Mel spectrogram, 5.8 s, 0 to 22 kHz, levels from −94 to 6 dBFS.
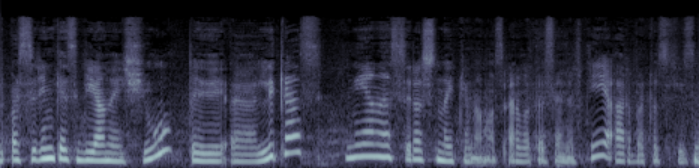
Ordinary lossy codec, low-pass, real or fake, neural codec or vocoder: MP3, 64 kbps; 14.4 kHz; fake; codec, 44.1 kHz, 3.4 kbps, Pupu-Codec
